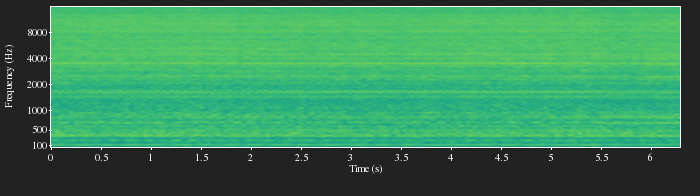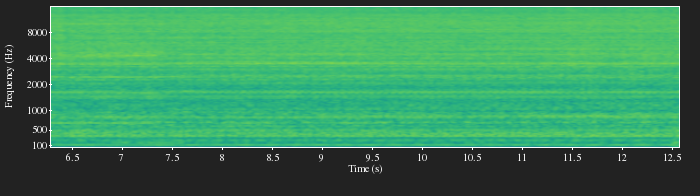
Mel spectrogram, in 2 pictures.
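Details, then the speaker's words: Small CNC lathe boring a milling-machine spindle pulley. A steady high-pitched screech over the spindle hum is heavy boring-bar chatter on the shallow finish pass at the end of the operation. "So the boring turned out, it was going really good until the very end. Focus. Where I got wicked chatter on the finish pass."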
